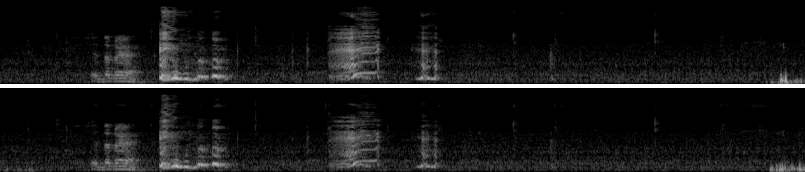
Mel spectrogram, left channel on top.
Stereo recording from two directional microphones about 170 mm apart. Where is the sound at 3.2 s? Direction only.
50° left (ahead or behind).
